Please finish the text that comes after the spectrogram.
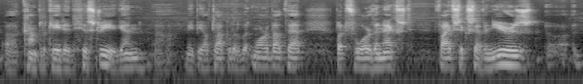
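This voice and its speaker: An older man with a somewhat low voice, speaking as a literary translator in a relaxed lecture. He talks in a thoughtful, wandering way, often pausing and correcting himself as he goes. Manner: thoughtful, digressive, many hesitations and self-corrections. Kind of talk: conversational lecture.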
